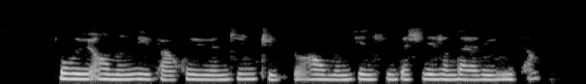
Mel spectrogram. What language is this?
Chinese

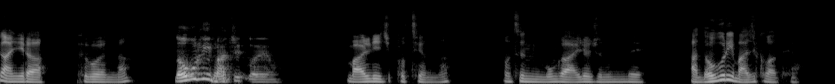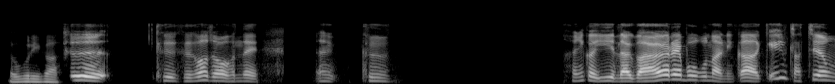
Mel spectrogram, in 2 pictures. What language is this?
Korean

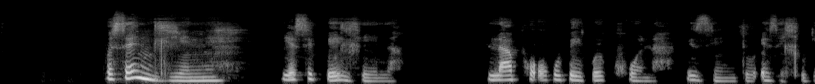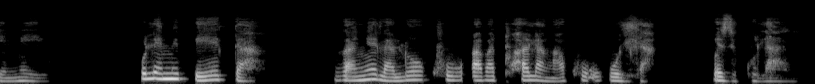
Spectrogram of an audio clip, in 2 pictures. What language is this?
North Ndebele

